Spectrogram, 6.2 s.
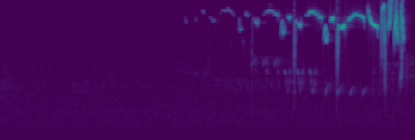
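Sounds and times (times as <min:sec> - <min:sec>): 
high sharp bird chirps and thin whistles: 0:03.3 - 0:06.1.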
